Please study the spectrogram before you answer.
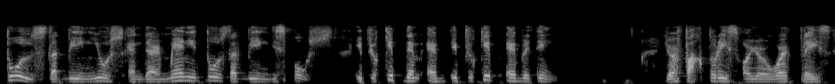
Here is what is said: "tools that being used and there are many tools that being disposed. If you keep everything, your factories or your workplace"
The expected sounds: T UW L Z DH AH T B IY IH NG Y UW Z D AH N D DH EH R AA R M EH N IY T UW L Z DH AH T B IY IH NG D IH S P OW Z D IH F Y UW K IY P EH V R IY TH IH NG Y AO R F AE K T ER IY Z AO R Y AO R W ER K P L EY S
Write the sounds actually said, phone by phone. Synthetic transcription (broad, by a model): T UW L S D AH T B IY IH NG Y UW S AH N D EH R AA R M EH N IY T UW L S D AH T B IY IH NG D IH S P OW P D IH F Y UW K IY P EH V R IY T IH NG Y AO R F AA K T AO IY S AO R Y AO R W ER K P L EY S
